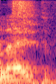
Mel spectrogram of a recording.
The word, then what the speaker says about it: Vliet: Van Vliet. – Vliet. Vliet.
